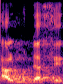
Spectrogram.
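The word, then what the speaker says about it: المدثر: berselimut ya ayyuhal Al Muzammil dan Al Mudatsir ini al-muzzammil dan al-muddassir ini rata-rata banyak orang salah dalam membacanya itu di huruf tasydidnya contohnya ya ayyuhal Mudatsir bukan ya ayyuhal Mudatsir sama juga ini Mus zanya tasydid mimnya tasydid lagi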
